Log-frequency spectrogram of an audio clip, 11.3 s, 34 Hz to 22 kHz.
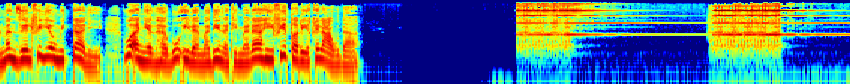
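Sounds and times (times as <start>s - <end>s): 
speech: 0.0s - 4.8s
telephone ringing with electronic trill: 6.9s - 11.3s.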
